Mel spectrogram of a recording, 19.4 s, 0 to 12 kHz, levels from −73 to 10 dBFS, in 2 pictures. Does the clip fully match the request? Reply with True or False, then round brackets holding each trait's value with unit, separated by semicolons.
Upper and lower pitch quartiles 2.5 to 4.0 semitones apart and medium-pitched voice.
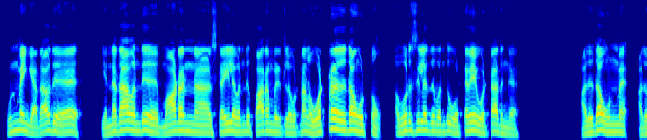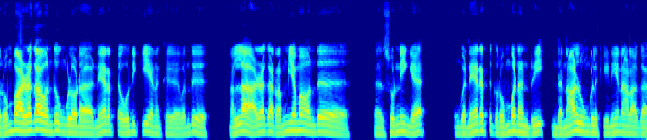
True (3.5 semitones; 145 Hz)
